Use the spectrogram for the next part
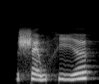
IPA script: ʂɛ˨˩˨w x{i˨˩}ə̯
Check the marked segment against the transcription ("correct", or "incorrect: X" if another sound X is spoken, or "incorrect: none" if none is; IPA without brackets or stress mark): incorrect: i˨˩˦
